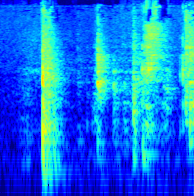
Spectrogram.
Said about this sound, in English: This one particular drawer that I keep these in, everything just slides out.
